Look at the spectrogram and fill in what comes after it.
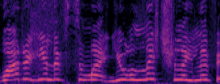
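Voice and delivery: very high, shrill, full-on high-pitched shout. Ranting to the listeners while admitting to it, shouting. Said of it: "Sorry, I'm already shouting".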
